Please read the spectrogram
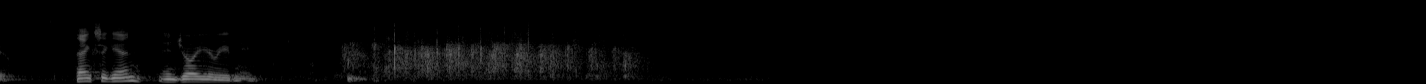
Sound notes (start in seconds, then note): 2.9 audience Clapping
